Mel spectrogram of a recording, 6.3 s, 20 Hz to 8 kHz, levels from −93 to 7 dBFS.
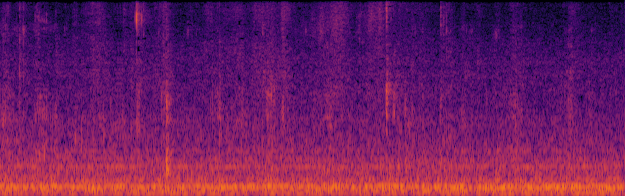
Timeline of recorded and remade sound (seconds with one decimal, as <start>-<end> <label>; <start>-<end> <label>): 0.0-6.3 recorded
